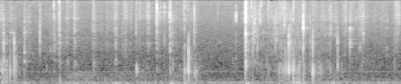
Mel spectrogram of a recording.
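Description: A utility blade slices and scrapes crumbly pieces off a solid, hand-sized dry yellow soap bar. Irregular, crisp cutting and scraping sounds come in quick bursts, with short bright crackles over soft low thuds as the pieces break away.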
